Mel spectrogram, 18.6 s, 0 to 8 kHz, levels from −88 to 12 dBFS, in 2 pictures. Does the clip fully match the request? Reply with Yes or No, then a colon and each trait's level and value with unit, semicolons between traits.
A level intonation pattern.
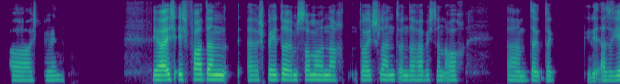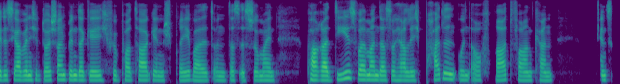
Yes: narrow, 1.7 semitones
